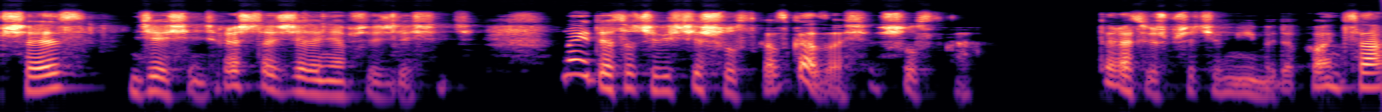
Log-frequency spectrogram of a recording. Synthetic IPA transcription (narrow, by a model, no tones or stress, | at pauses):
pʂɛzd͡ʑeɕeɲt͡ɕɾɛʂt̪aʑɛlɛɲapʂɛzd͡ʑeɕeɲt͡ɕnɔit̪ɔjɛsɔt͡ʂɘvʲiɕt͡ɕɛʂust̪kazɡa̰dza̰ɕɛʂust̪̚ka | t̪ɛɾasjuʂpʂɛt͡ɕɔŋɡɲḭjmɘd̪ɔkɔɲʲt̪sa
